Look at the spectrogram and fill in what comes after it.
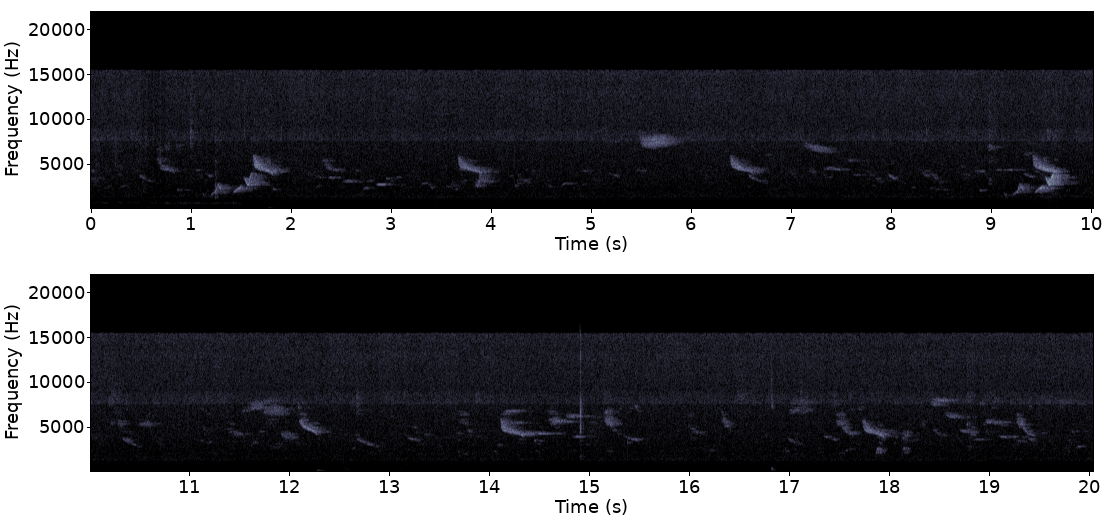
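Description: Faint small-bird calls: scattered short chirps and quick whistled notes that sweep up or down, with the loudest coming about a second and a half in and again near the middle.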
